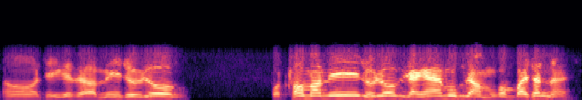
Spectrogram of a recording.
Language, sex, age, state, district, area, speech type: Assamese, male, 60+, Assam, Majuli, urban, conversation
